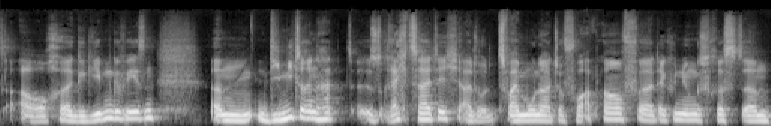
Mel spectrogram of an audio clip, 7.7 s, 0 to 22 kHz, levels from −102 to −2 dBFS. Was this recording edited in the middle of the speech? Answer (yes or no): no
